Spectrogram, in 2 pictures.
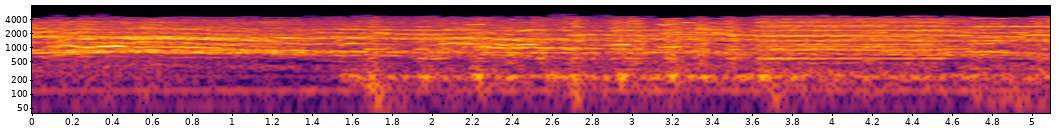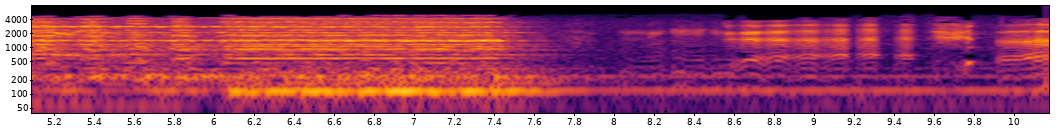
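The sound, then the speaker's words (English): A loud crowd roars and cheers in victory after fighting alongside the regulars and driving the British back from the city's line of defense, many voices shouting and whooping together for about seven seconds before the din breaks up into scattered, fading yells. “Into the city they poured, up to the line of defense, to fight side by side with the regulars, repulsing every advance made by the British, driving them back inch by inch, until at last came the welcome cry. Victory!”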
